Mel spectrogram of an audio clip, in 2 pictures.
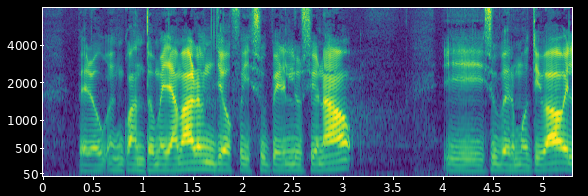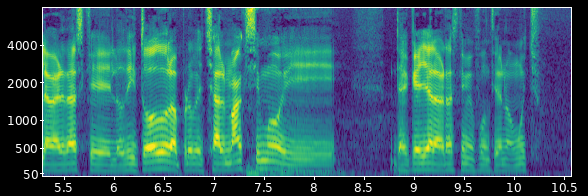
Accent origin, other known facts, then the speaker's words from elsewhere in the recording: Boiro, Galicia, Spain; Llegó en un verano, en Boiro, allí en mi pueblo donde soy.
